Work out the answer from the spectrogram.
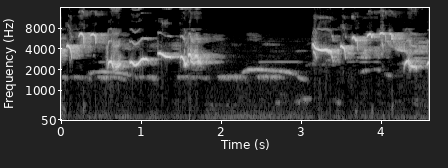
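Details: Oriental magpie-robin delivering a lure song to excite other kacer, with fluty descending whistles and chirps, then a soft drawn-out note and pause before a loud burst of rapid twittering.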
